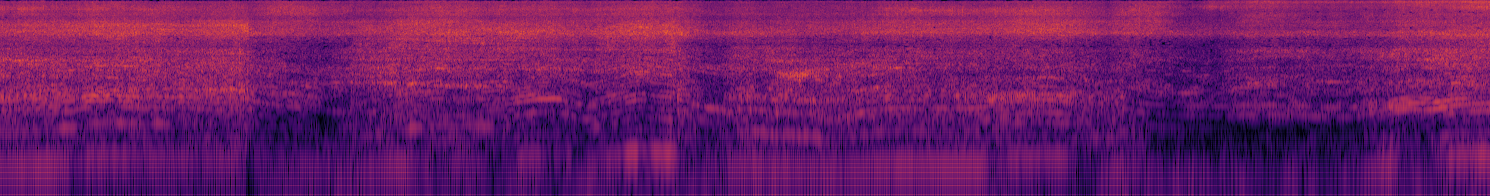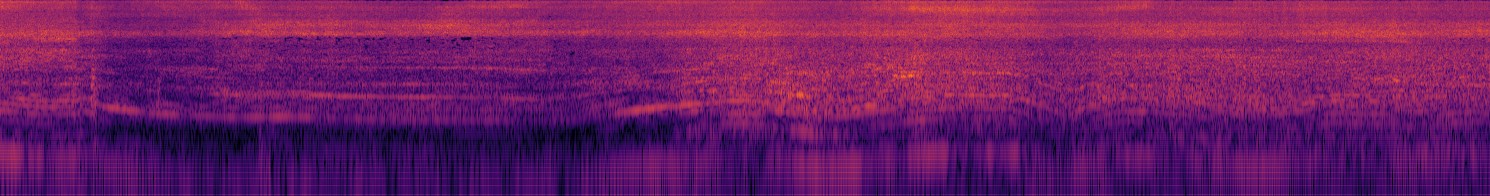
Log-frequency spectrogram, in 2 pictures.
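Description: Petrol chainsaw running, its engine pitch repeatedly rising and falling as it is throttled up to cut through wooden crate boards and eased off between cuts.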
